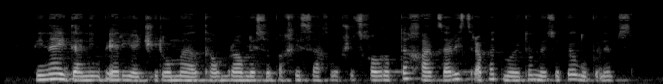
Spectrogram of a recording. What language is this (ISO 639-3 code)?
kat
